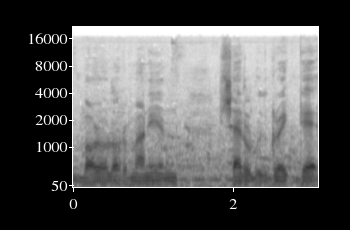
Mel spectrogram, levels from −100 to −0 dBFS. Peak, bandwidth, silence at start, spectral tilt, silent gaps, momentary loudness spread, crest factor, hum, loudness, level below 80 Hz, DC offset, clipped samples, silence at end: -10 dBFS; 17.5 kHz; 0 s; -6 dB/octave; none; 9 LU; 16 dB; none; -28 LUFS; -46 dBFS; under 0.1%; under 0.1%; 0 s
